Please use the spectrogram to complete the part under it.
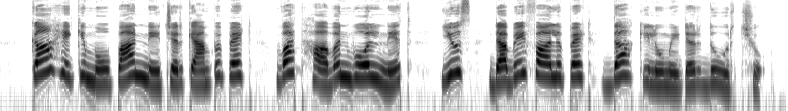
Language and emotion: Kashmiri, neutral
